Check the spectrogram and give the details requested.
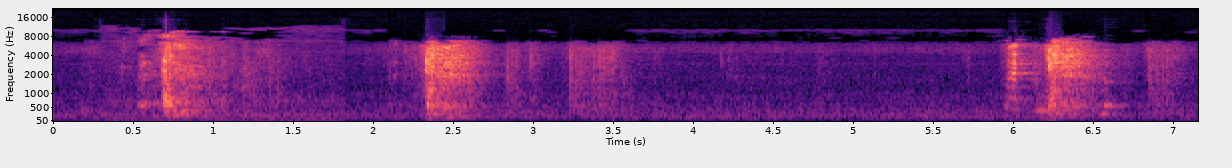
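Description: Three forceful sneezes with breathy lead-ins, a few seconds apart; ordinary sneezing.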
